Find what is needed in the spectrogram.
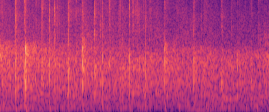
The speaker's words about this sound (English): I'd like to begin this morning by offering my word of gratitude to you, the church family, for an outstanding Family and Friends Day last Sunday. I give you a round of applause.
